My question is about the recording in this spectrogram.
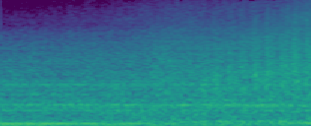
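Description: Steady low drone of aircraft engines, a rumble with a faint even hum over it.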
